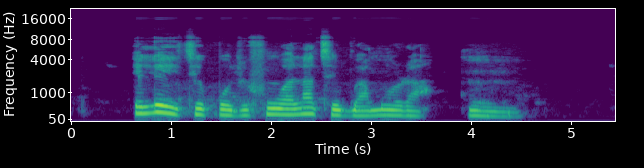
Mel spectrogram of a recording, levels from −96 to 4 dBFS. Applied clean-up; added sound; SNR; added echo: none; none; none; none.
